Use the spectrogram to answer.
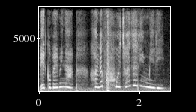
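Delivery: put-on high, light little boy voice; a small boy asking his dinosaur friend; child voice. Boy Sina asks the dinosaur, high child voice.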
